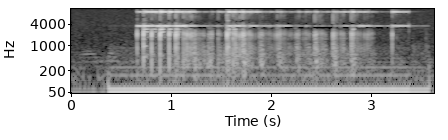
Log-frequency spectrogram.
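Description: A doorbell rings as someone calls at a second-floor apartment: a bright electric ring of rapid repeated strikes lasting about three seconds, steady and fairly loud over a low hum.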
